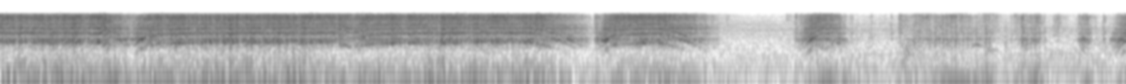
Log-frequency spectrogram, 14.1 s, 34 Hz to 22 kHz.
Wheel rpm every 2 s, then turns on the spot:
190, 210, 210, 120, 40, 20, 40.
10-12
